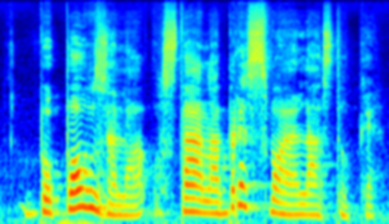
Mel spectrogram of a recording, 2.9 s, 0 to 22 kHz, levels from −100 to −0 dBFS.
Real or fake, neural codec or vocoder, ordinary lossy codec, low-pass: fake; codec, 44.1 kHz, 7.8 kbps, Pupu-Codec; none; none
